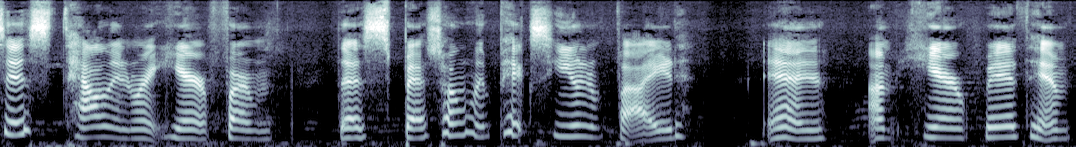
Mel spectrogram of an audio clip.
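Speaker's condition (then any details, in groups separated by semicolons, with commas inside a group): Cerebral palsy; affects muscles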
